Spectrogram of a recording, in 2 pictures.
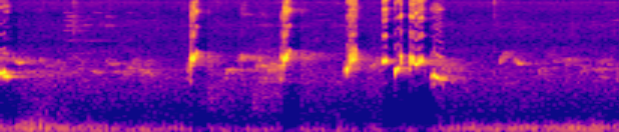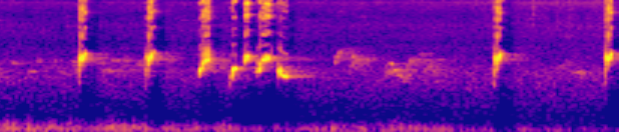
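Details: Red-whiskered bulbuls dueling in the southern master-pattern song style. Bright, quick whistled phrases ring out in clusters over a steady low rumbling background.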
